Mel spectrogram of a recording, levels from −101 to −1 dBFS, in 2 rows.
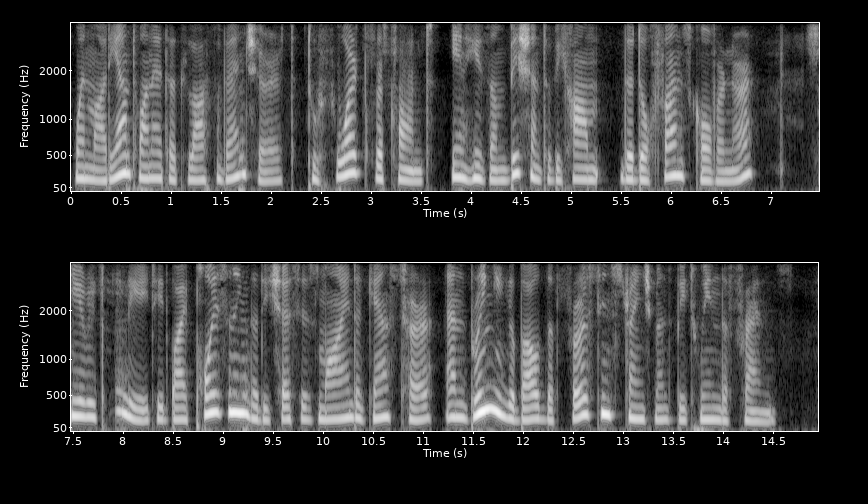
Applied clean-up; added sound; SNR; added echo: neural separator model SepFormer WHAM!.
